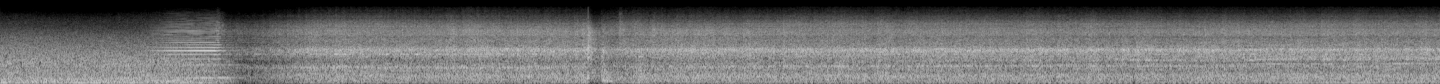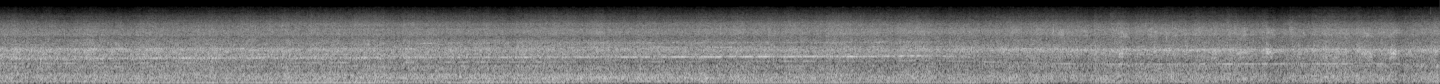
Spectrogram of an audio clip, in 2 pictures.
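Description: Diesel-hauled passenger train running along the track: a steady rush of wheel and running noise with thin high whines. After a sudden break about two seconds in, one whine rises slowly in pitch through the middle and fades near the end.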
